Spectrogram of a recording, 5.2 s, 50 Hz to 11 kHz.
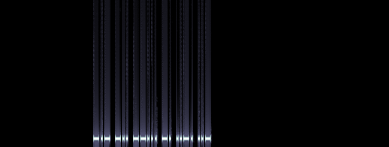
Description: Morse code, heard as a keyed tone, about 50 wpm, 700 Hz. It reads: KD7NFU
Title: USA Call Signs - 6 Characters - Repeated 2x - 50wpm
